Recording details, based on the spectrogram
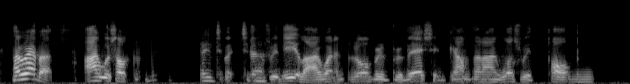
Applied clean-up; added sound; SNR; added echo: neural diffusion model UNIVERSE++.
